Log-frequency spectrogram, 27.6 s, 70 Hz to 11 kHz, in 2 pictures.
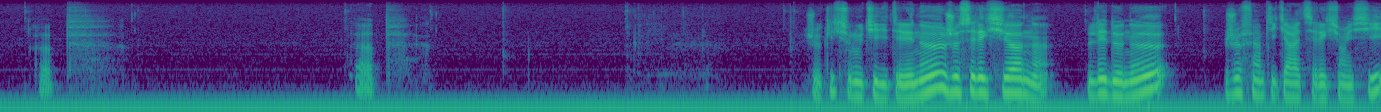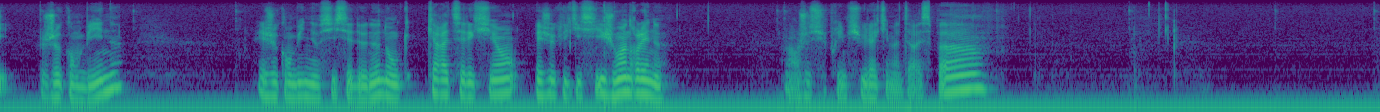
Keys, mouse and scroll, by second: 4.4-6.9 drag, 7.9 click, 10.9 shift+click, 11.9-13.7 drag, 14.3 click, 15.2-16.7 drag, 17.7 click, 19.9 click, 21.7 click, 23.0 Delete, 23.9-25.7 drag, 26.7-27.6 drag.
